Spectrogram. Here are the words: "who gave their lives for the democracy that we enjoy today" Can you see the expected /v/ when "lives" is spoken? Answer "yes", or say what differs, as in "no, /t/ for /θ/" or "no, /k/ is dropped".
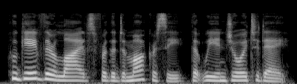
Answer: yes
